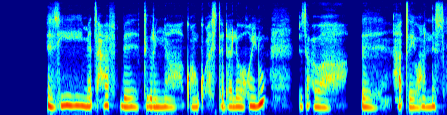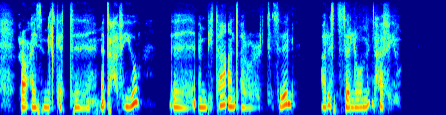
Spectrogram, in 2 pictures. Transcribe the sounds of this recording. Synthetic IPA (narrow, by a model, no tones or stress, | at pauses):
ʔɨzimɐt͡sʼħafbɨt̪ʰɨɡɾɨɲːakʼaŋkʷʼoaz̥ɨt̪ʰɐd̪alɐwɐkʰo̞jnub̥ɨzaʕβa | ħat͡sʼejohanːɨsɾaβʕajzɨmɨlkʰɐt̪mɐt͡sʼħafɨjːu | ʔɨmbit̪ʰaʔant͡sʼaɾwɐɾɾt̪ʰi̥z̥ɨβɨl | ʔaɾʔɨst̪ʰi̥z̥ɐlːɐwo̞mɐt͡sʼħafɨjːu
